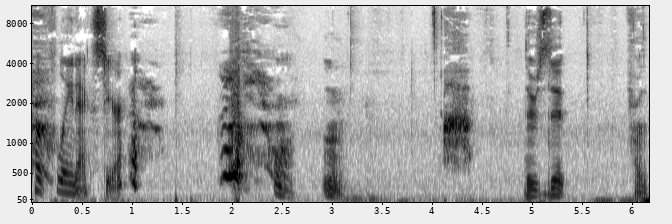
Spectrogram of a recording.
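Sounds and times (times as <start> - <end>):
speech: 0.0 - 1.2, 2.4 - 3.3, 4.9 - 5.4, 6.0 - 6.1
person clearing throat: 1.9 - 3.1.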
